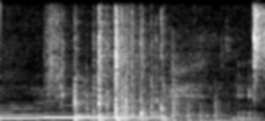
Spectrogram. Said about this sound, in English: Can you really drop dice in here? Oh, yeah. You drop it from the top. You drop it yeah. Right here. That's awesome.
